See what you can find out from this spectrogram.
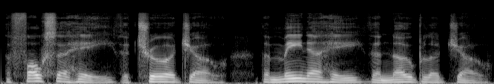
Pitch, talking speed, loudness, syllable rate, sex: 105 Hz, 145 wpm, -17 LUFS, 3.4 syllables/s, male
